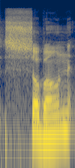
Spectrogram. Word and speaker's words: Sobon: Was another California wine, and this was from Amador County, which is northeast in California, and it was Sabon Estates, and it was 2014 vintage. – How do you spell that, please? – It's Sobon, S-O-B-O-N, Estates. And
